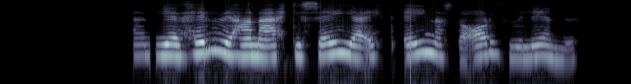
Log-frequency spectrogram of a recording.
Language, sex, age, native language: Icelandic, female, 40-49, Icelandic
